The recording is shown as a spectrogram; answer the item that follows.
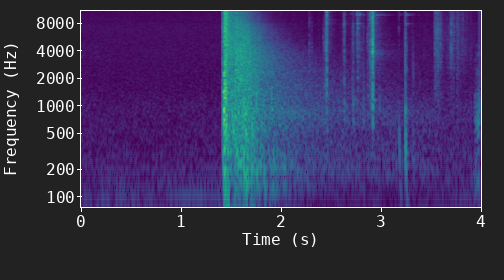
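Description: A single rifle shot from a Rock Island Arsenal M1903 bolt-action rifle in .30-06, about a second and a half in, very loud and echoing away over about a second. A few light clicks follow.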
